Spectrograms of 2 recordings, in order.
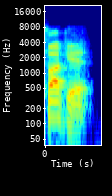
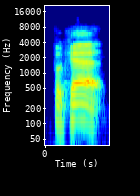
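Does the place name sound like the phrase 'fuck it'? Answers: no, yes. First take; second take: yes; no. First: The name sounds like the phrase 'fuck it'. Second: The name does not sound like 'fuck it'. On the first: It is a joking nickname. "We call it fuck it" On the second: It is the proper pronunciation. "It's pronounced Phuket"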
